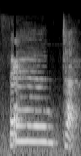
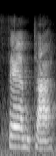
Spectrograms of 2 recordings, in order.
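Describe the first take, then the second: First: "Santa" split, first syllable long and high. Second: Said in the usual way. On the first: Shown as a demonstration. Teacher counting syllables for pupils, "Santa" broken in two. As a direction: clap out "Santa" in two separate beats. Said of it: "Two syllables". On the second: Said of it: "We know this guy".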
